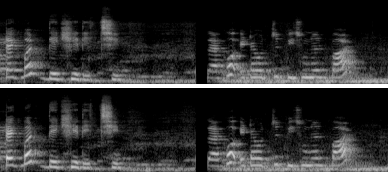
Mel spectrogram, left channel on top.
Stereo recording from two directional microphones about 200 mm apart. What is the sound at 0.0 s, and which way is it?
A woman's voice, 30° right (ahead or behind).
